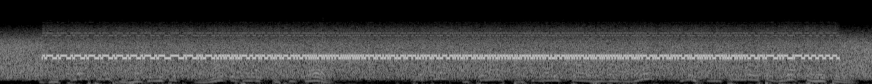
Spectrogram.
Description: NAVTEX (SITOR-B), 100 baud, 170 Hz shift, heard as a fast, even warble, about 1360 Hz centre, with radio static and speech in Assamese. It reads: ZXTO B4WE WWV2 D05W 3YSA 6VB5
